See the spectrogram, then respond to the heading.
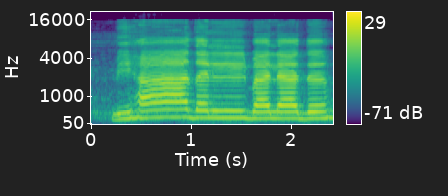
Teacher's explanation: ذال جو ہے اس کو لام کے ساتھ ملا دیا، کیونکہ جو ساکن حرف ہوتا ہے وہ پیچھے والے زبر زیر پیش والے حرف کے ساتھ ملنا چاہتا ہے، تو الف کے ان دونوں الف کے اوپر کوئی حرکت نہیں، لہذا لام ساکن کو ذال کے ساتھ ملا دیا، بِهَذَا الْبَلَدِ۔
